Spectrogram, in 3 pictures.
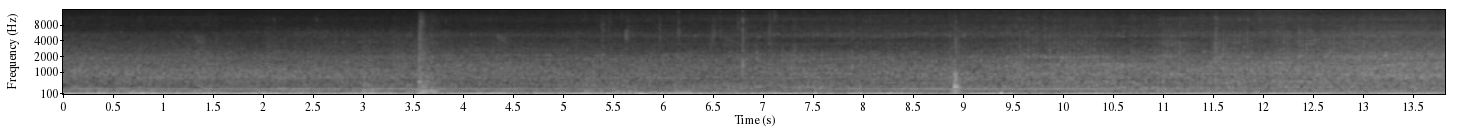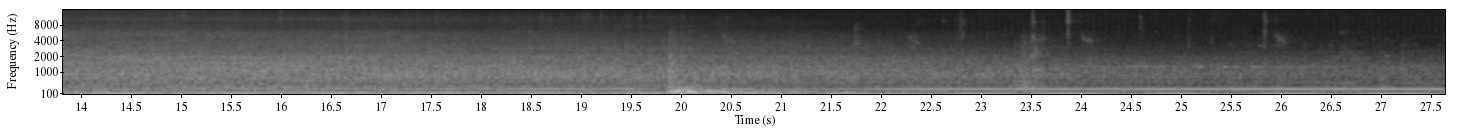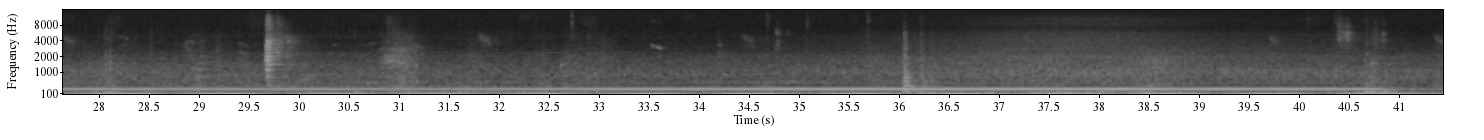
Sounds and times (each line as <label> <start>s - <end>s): recycling 0.0s - 41.4s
